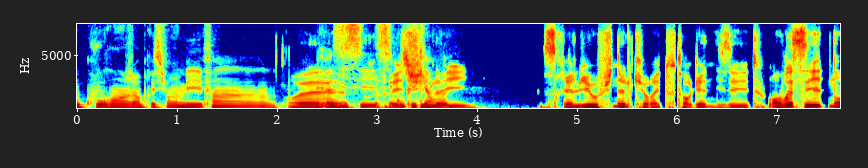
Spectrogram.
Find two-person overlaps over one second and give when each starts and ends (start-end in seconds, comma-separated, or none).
2.4-3.8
